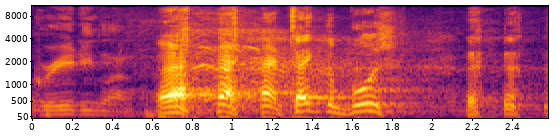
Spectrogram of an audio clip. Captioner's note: laughs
